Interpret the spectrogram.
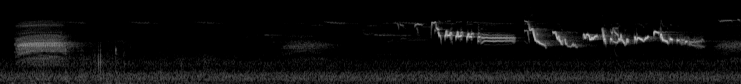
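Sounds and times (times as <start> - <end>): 
European robin Erithacus rubecula singing: 3.6 - 7.4.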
